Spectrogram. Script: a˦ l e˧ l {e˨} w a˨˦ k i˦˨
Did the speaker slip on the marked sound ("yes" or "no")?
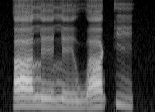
no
